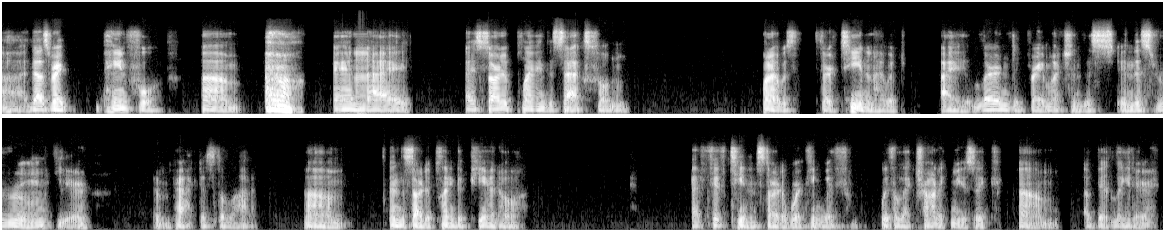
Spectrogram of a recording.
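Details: Male composer who has stuttered since about age four or five, speaking live; stuttering.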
